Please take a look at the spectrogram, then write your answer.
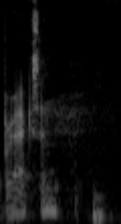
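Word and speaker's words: Braixen: another Blazin Vmax and the braxon that's how you say it braon braxon braxon and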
